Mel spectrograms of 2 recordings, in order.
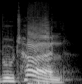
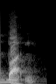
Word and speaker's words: Bhutan: lacking at one meeting Trump allegedly mispronounced Nepal as nipple and Bhutan as button to sources told POLITICO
